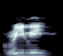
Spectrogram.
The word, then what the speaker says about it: Greeley: HBU restarts with a full slate in FCS football on September the 13th on the road in Greeley, Colorado. I hope I pronounced that correctly. – That's right. Yep.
